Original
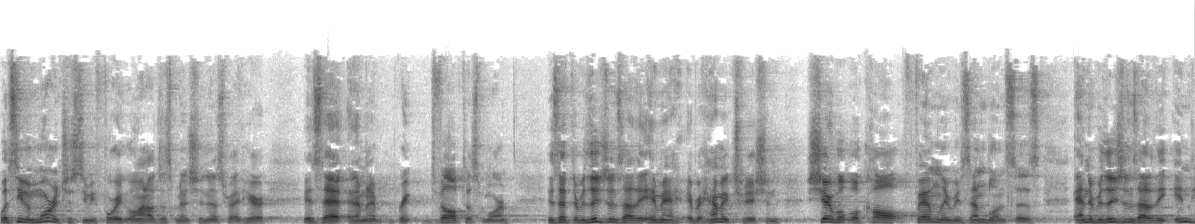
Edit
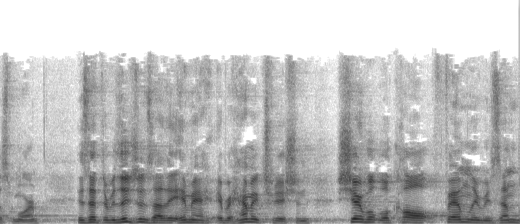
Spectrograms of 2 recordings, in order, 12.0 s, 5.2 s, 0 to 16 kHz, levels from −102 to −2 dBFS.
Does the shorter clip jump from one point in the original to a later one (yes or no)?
no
